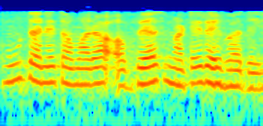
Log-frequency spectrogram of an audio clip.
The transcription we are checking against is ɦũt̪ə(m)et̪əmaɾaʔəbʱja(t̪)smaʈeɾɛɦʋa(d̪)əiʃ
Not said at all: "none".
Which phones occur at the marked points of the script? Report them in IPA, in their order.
n, none, d̪

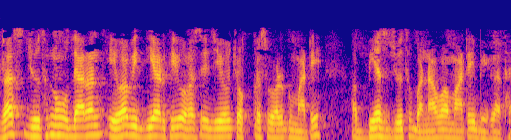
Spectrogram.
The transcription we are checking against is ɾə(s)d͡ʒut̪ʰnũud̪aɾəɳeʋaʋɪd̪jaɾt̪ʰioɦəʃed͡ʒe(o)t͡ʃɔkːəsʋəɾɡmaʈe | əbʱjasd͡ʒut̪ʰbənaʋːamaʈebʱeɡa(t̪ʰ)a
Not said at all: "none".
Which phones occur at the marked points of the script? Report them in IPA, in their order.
s, o, t̪ʰ

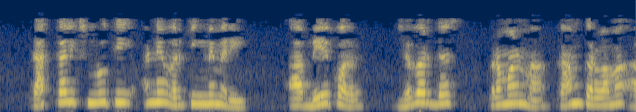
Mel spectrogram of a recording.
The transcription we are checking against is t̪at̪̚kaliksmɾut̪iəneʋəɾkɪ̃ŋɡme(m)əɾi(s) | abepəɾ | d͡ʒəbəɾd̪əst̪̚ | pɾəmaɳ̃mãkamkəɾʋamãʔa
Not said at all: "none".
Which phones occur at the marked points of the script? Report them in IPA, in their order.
m, none

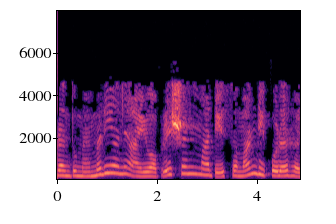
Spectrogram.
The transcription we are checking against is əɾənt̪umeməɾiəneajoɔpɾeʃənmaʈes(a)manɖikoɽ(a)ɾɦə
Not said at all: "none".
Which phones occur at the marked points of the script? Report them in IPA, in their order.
ə, ə

